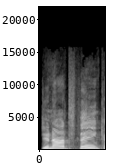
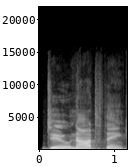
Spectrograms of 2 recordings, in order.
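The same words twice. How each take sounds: First: "Do not think" high, with falling "think"; emphatic stress. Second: "Do not think" said slowly, each word weighted; slow emphatic command. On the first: Preacher showing the Greek emphasis, high emphatic "Do not think". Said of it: "emphatically in the Greek". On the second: Preacher to congregation, slow weighted "Do not think". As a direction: lean on "Do not think" as a warning. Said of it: "In other words, pay attention". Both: Shown as a demonstration.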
